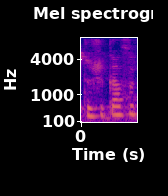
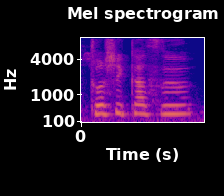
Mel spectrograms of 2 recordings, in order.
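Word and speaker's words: Toshikazu: Next, we have Before the Coffee Gets Cold by Toshiasu Kawaguchi. Oh, I pronounced that weird. Come on. You're studing Japanese. Uh, Toshikasu Kawaguchi. I'm pronouncing it with an English accent.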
